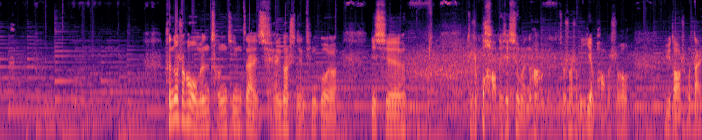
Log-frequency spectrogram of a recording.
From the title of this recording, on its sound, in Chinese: 户外录音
